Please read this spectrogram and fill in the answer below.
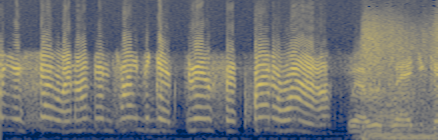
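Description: A thin-sounding person's voice, cut off in the highs as if heard over a radio or telephone, swooping widely up and down in pitch. A bass-heavy music track cuts in near the end.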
